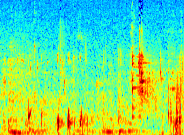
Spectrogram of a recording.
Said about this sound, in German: So, muss mal kurz was trinken.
